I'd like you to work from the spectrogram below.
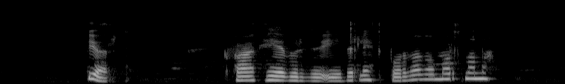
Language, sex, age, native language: Icelandic, female, 40-49, Icelandic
